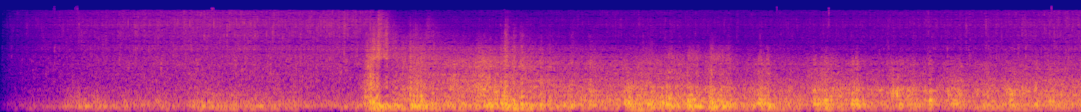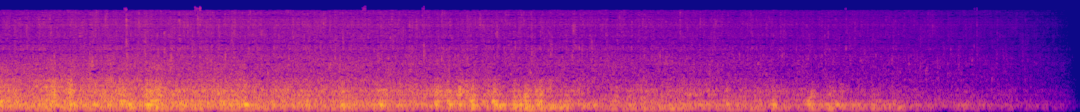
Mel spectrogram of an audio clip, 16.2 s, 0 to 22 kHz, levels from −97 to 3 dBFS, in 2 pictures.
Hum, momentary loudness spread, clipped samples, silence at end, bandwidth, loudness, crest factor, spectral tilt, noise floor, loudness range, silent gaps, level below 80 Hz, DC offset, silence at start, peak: none; 15 LU; under 0.1%; 0.8 s; 16 kHz; -22 LUFS; 18 dB; -7 dB/octave; -56 dBFS; 10 LU; none; -38 dBFS; under 0.1%; 0.35 s; -4 dBFS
